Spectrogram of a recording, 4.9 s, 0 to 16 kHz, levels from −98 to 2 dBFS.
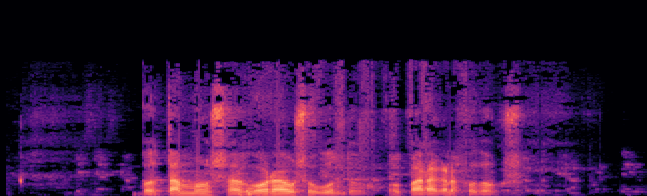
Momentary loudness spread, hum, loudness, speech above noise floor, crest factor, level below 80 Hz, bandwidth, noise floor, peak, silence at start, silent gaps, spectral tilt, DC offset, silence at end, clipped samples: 16 LU; none; -21 LUFS; 39 dB; 20 dB; -66 dBFS; 11.5 kHz; -59 dBFS; -2 dBFS; 1.05 s; none; -3 dB/octave; under 0.1%; 0.95 s; under 0.1%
